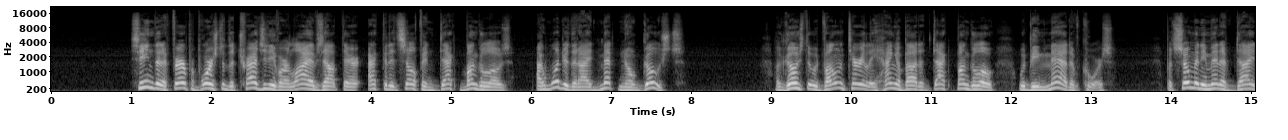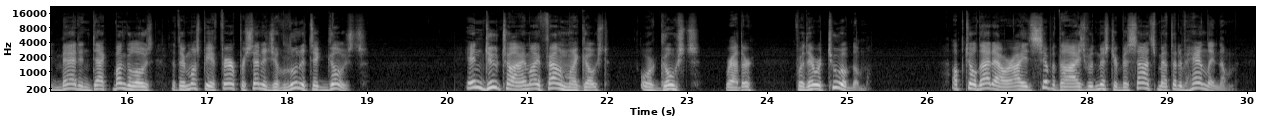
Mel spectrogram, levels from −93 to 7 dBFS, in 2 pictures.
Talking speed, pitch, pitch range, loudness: 180 wpm, 185 Hz, 155-210 Hz, -21 LUFS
